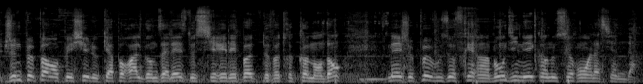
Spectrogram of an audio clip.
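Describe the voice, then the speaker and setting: A man voicing a young, well-bred gentleman hero in a cartoon, confident, courteous and articulate. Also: on the high side, fast talker, over music, natural voice. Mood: amiable, composed. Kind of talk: French cartoon voice acting.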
